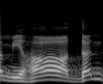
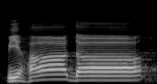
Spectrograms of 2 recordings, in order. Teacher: 2 زبر کی تنوین کو وقف میں ہم الف سے بدل دیتے ہیں، تو پڑھیں گے الف مدہ ہو جائے گا میہادن کی بجائے میہادا۔ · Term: وقف بالابدال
